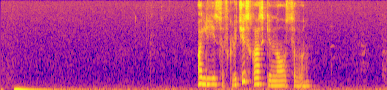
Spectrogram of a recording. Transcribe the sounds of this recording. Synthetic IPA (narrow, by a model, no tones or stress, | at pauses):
ɐlʲit̪səfklʲʉt͡ɕiskaskʲɪnosəvə̰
